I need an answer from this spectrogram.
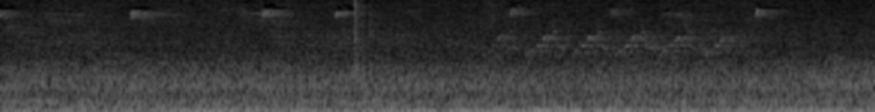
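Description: Quiet farmyard background: small birds chirping, with a short run of quick notes near the middle, over a steady low hum. There is a single sharp click about two and a half seconds in.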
